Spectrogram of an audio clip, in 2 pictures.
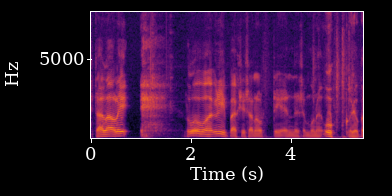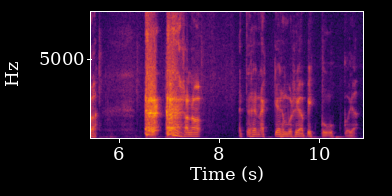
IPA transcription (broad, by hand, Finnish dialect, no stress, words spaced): tæːlːæ oli luohuɑ ylipˑæːksi sɑnotːiː enːen semːone ukːo jokɑ sɑno etːæ se nækːeː semːosiɑ pikːuukːojɑ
